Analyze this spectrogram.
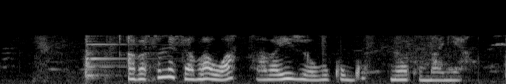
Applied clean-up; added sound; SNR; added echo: none; Keyboard (musical); 15 dB; none.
